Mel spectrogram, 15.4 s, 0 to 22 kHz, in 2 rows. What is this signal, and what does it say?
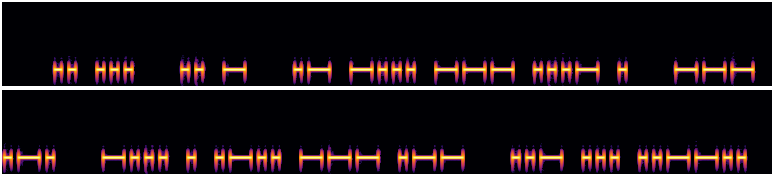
Morse code, heard as a keyed tone, about 17 wpm, 700 Hz. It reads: IS IT ABOVE OR BELOW US?
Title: Sentences from Top 1000 Words - Review Part 5 - 17wpm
